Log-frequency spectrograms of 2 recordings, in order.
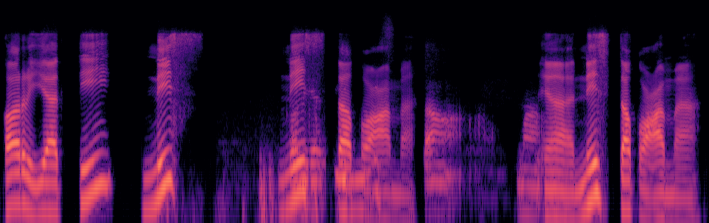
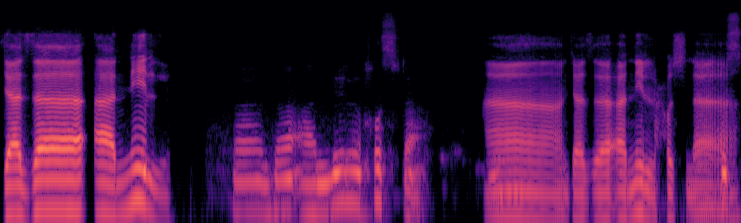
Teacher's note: Nun yang ada pada tanwin tu kita hidupkan dengan baris bawah. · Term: nun baris bawah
